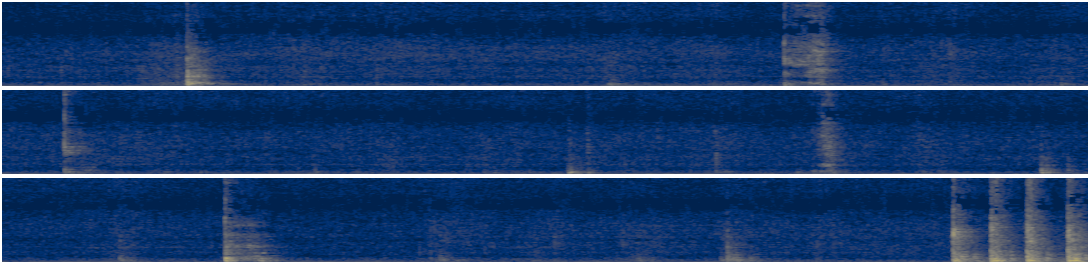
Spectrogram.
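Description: Cabbage, bacon and sausage frying with a low sizzle in a large pan while a spoon stirs it, knocking against the pan every second or two. A quick run of sharp knocks on the pan comes near the end.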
